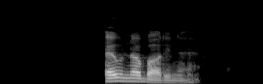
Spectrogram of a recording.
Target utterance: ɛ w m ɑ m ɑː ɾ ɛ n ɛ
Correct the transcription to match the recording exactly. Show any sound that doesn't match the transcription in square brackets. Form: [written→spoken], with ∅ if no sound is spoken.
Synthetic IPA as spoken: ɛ w [m→n] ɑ [m→b] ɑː ɾ [ɛ→i] n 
